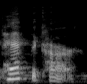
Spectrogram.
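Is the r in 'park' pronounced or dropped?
dropped. The r is dropped, in a Boston accent.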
